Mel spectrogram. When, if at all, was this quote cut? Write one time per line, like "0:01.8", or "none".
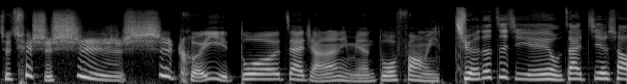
0:04.4

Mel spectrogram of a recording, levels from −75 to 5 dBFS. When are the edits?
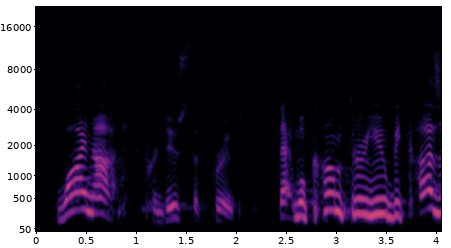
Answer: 0:01.0

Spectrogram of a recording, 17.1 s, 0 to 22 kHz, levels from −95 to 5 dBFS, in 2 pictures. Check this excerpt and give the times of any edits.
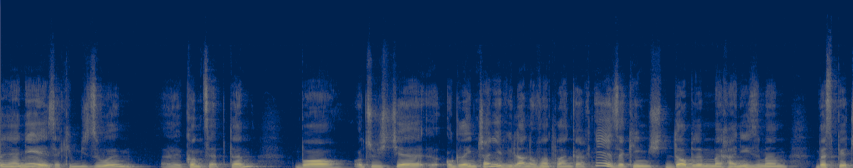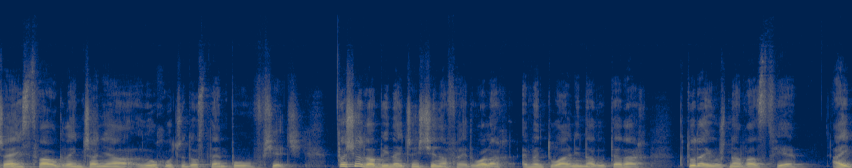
none

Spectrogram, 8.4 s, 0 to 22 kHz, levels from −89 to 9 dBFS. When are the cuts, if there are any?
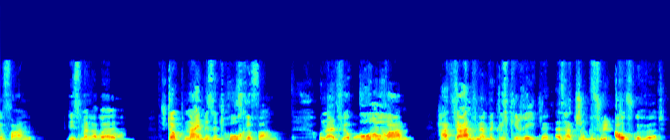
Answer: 0:05.7

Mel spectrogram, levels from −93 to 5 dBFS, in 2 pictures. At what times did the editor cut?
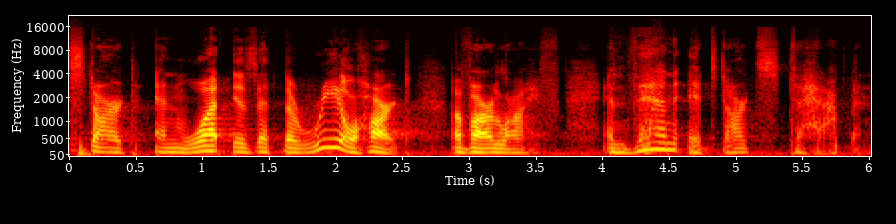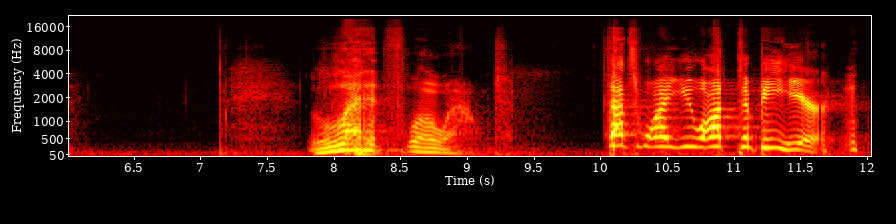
0:04.8
0:10.0

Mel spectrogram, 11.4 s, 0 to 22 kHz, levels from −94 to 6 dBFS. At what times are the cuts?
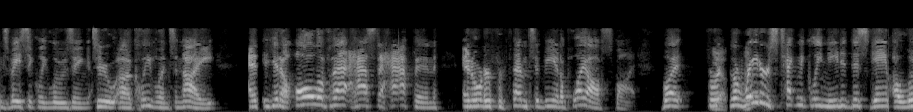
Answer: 0:03.2
0:09.1

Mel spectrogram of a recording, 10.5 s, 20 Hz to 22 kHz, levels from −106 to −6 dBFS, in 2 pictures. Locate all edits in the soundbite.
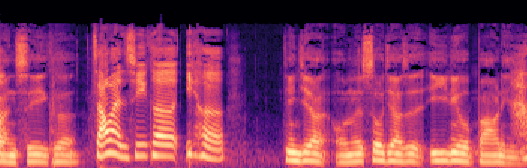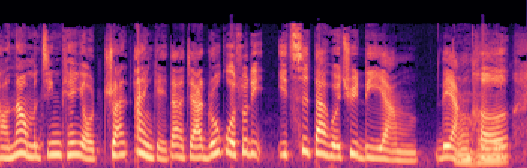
none

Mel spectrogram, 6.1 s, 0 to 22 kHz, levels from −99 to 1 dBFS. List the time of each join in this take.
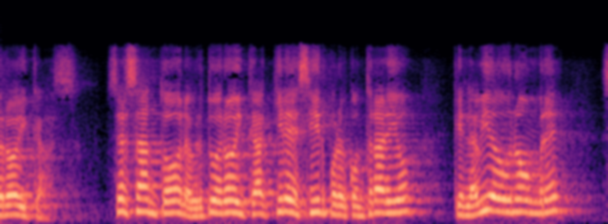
0:01.0

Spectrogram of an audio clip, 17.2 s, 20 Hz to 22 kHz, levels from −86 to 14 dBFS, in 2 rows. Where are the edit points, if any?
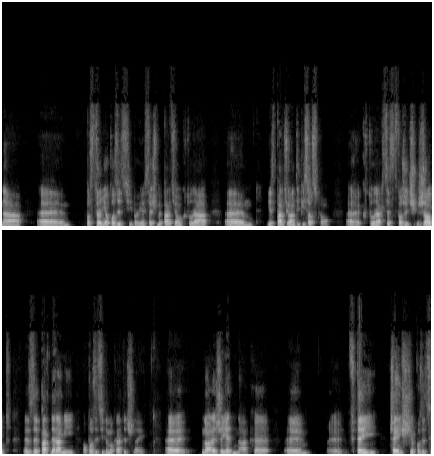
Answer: none

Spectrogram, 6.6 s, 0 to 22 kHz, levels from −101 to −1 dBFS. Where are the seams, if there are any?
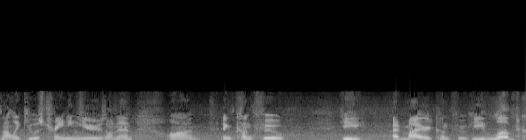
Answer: none

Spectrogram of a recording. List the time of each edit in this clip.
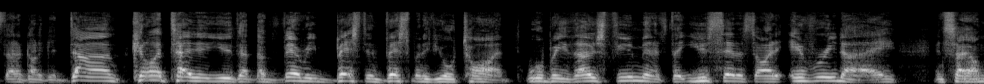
0:01.3
0:05.2

